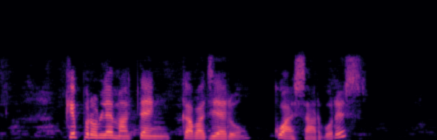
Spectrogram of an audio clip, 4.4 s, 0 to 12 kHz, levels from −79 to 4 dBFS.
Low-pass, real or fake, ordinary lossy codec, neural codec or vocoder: 7.2 kHz; real; Opus, 64 kbps; none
